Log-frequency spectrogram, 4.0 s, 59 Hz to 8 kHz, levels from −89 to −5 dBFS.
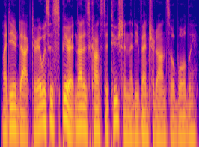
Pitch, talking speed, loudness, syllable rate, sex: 95 Hz, 240 wpm, -20 LUFS, 6.2 syllables/s, male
